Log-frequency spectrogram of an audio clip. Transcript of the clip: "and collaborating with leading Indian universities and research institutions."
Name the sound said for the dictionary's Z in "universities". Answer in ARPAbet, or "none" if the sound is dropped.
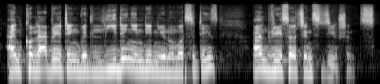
Z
